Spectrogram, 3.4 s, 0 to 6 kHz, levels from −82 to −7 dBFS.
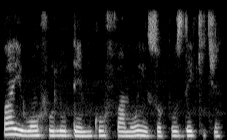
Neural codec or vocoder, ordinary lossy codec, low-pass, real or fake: none; none; 5.4 kHz; real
